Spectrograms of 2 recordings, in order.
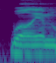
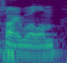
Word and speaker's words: Willem: At one point, like, he's facing off with Willem Dafoe and Sandra Bullock's there, and then all of a sudden William, like, laughs. I'm sorry, Willem.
